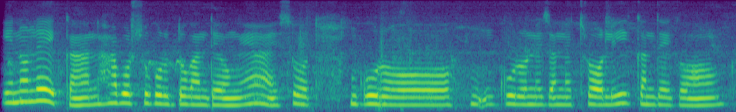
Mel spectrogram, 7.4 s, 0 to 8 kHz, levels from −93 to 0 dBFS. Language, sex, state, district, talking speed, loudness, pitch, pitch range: Chakma, female, Tripura, Dhalai, 120 wpm, -16 LUFS, 210 Hz, 200-230 Hz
